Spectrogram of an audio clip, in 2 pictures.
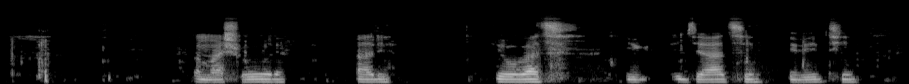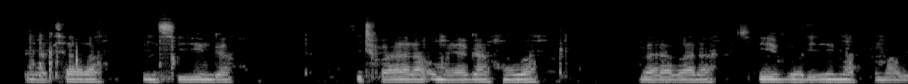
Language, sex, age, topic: Rundi, female, 25-35, education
